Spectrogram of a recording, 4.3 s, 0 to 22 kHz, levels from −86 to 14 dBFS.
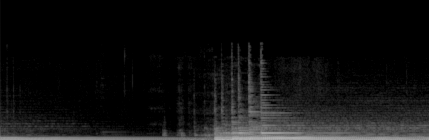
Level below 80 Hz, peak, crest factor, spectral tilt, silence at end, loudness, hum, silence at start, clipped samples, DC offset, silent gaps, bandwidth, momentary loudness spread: -50 dBFS; -10 dBFS; 16 dB; -8 dB/octave; 0 s; -24 LUFS; none; 0 s; under 0.1%; under 0.1%; none; 13.5 kHz; 21 LU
